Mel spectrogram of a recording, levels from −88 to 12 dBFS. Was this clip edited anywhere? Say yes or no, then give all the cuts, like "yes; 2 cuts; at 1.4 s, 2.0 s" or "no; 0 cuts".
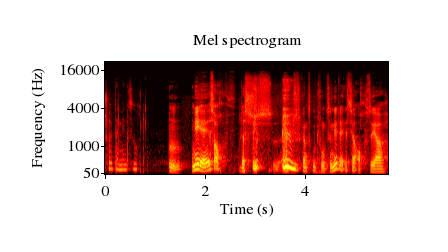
yes; 1 cut; at 2.6 s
